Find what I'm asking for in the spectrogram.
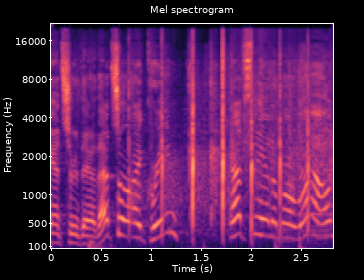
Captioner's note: crowd clapping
